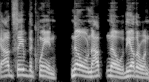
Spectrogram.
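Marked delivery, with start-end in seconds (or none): none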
